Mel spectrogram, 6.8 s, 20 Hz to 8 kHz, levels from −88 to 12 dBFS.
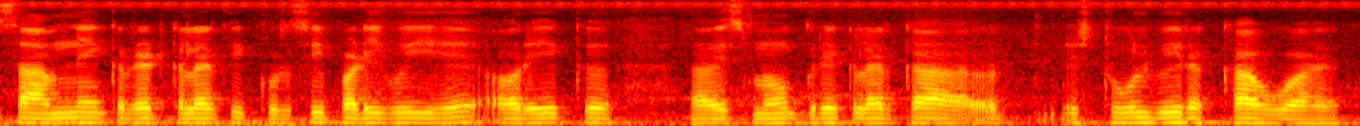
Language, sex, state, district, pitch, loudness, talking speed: Hindi, male, Uttar Pradesh, Lucknow, 115 Hz, -20 LUFS, 175 wpm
